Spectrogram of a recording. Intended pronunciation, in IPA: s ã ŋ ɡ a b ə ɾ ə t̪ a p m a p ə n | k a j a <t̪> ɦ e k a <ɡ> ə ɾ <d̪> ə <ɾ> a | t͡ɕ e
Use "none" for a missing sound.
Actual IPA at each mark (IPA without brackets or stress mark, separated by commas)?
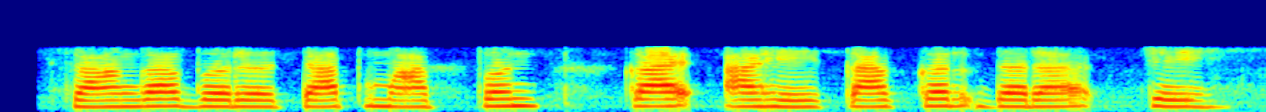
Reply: none, k, d̪, ɾ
